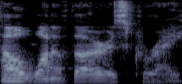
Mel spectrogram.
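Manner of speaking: muttered quietly under the breath. Narrating a scene, a man reacts to an excited Leah, muttered under breath. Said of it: "probably under his breath".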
